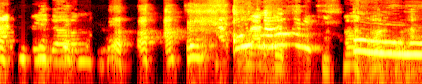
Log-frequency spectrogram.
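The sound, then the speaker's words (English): A female Pomeranian puppy whimpers and then lets out long, wavering howls, its drawn-out whines rising and falling over the last couple of seconds after a burst of lively voices and chuckling. “This is my new puppy. Oh, Miss Freedom. Pomeranian.”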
